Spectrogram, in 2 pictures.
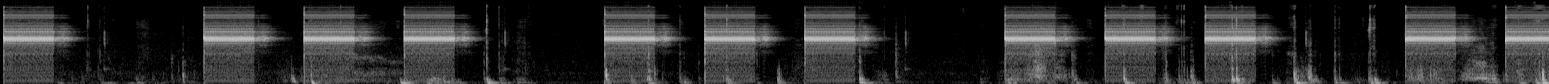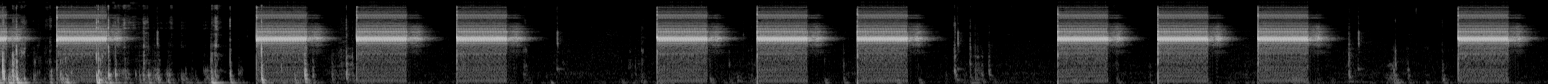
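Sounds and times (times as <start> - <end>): alarm sounder high beeps: 0.0 - 0.8, 2.0 - 4.8, 6.0 - 8.8, 10.0 - 12.8, 14.1 - 16.7, 18.1 - 20.8, 22.1 - 24.8, 30.1 - 30.9.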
